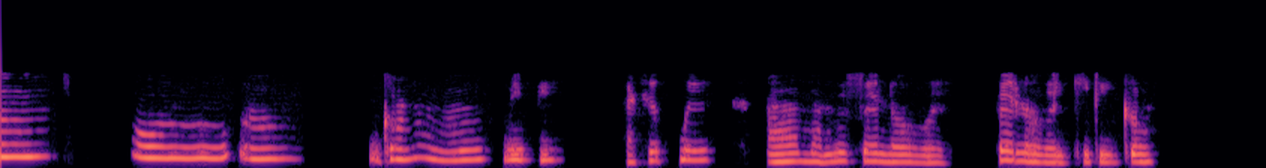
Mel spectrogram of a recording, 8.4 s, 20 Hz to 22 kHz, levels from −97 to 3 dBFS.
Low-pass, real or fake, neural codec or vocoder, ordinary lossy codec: 3.6 kHz; fake; vocoder, 44.1 kHz, 128 mel bands, Pupu-Vocoder; none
